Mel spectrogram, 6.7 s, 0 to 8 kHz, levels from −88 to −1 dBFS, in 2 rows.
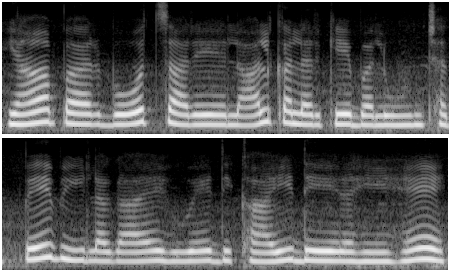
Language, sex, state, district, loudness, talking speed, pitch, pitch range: Hindi, female, Rajasthan, Jaipur, -12 LUFS, 150 wpm, 225 Hz, 215-240 Hz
